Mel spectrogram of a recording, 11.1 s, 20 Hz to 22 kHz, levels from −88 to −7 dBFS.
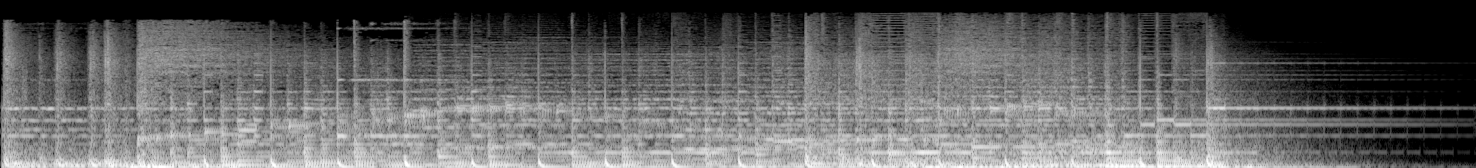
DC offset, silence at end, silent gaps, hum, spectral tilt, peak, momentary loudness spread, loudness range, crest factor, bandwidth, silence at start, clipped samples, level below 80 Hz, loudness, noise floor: under 0.1%; 0.85 s; none; none; -6 dB/octave; 0 dBFS; 6 LU; 3 LU; 14 dB; 16 kHz; 0 s; under 0.1%; -18 dBFS; -15 LUFS; -51 dBFS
